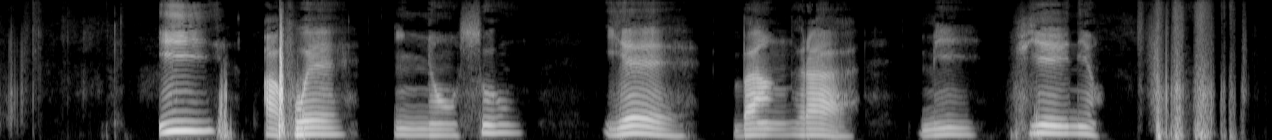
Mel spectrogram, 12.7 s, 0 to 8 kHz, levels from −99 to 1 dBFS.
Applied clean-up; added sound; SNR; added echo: none; none; none; none.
